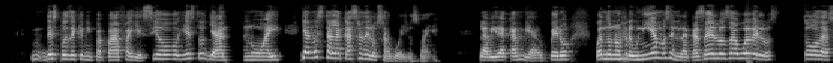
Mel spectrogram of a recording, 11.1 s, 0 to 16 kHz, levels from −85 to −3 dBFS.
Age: 30-49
